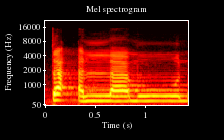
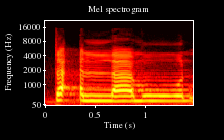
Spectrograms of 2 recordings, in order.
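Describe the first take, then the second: First: The glottal stop is released with a bouncing echo. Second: The same.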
